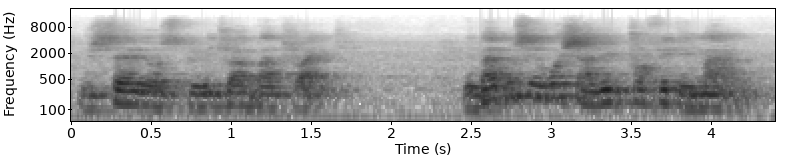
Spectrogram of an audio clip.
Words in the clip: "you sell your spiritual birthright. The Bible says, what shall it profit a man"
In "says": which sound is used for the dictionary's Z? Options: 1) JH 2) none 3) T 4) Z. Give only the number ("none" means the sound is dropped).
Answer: 2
